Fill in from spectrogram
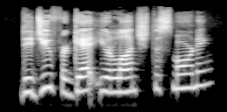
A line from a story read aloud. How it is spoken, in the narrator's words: asked Miss Caroline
